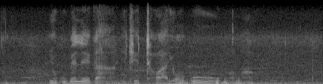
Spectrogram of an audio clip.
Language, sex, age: Xhosa, male, 35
